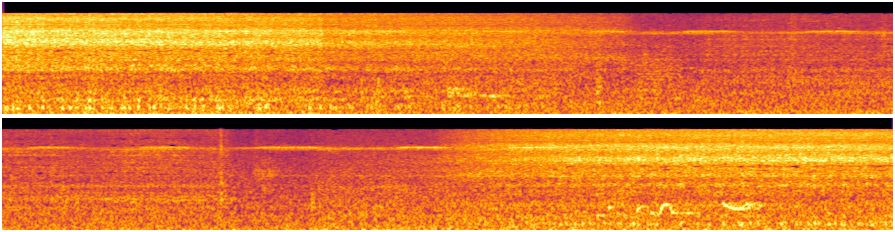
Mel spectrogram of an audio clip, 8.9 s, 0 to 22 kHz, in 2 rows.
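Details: Defensive boa constrictor at the Lodge at Pico Bonito, northeastern Honduras, April 2017: a long, breathy, hissing rush that fades over three seconds, a quieter stretch with a thin steady whine, then a second strong hiss from about seven seconds.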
